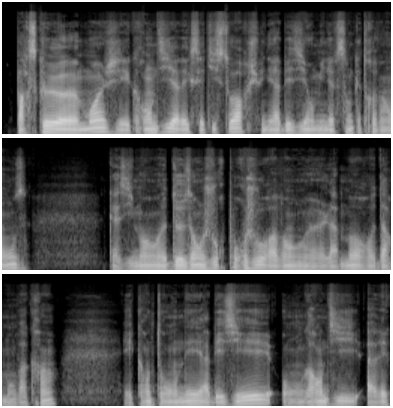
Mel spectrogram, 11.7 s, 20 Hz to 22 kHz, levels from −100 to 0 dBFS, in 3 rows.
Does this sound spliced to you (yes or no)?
no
